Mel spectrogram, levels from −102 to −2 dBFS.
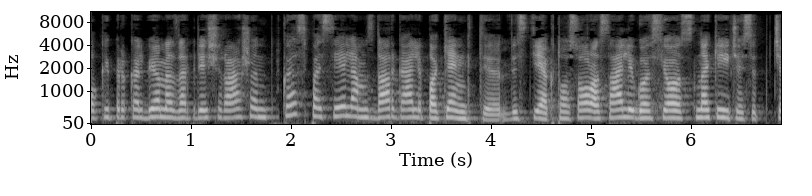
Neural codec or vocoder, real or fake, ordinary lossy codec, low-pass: codec, 44.1 kHz, 7.8 kbps, DAC; fake; MP3, 48 kbps; 9.9 kHz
